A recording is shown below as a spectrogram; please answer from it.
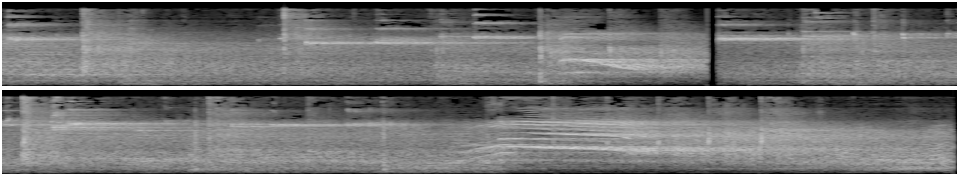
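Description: Badminton rally on a wooden indoor court: sharp racquet strikes on the shuttlecock and sneakers squeaking on the floor, all echoing in a large hall. Two longer, falling squeaks stand out, about four seconds in and about ten seconds in.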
